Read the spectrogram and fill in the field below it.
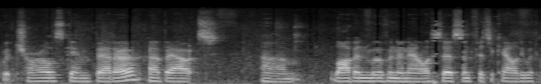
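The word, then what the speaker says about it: Laban: physicality with conductors and i found out that for three years i'd been pronouncing laven incorrectly so that was yeah cause yeah cause you you called it labon for a while right when i was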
